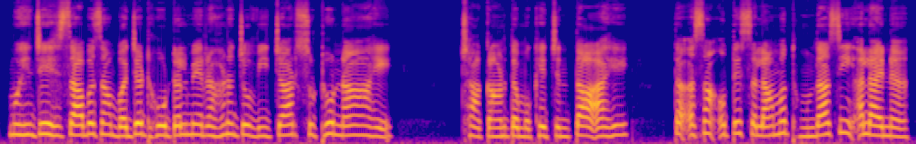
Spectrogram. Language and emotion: Sindhi, fearful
